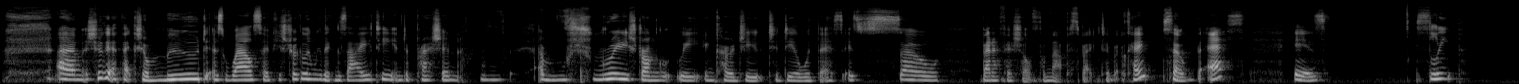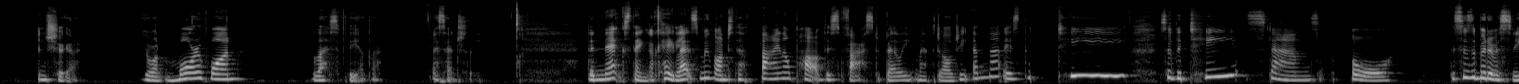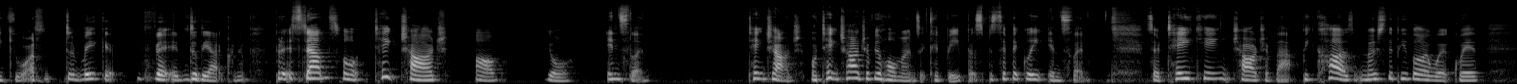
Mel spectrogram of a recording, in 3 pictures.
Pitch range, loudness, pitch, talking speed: 190-255 Hz, -29 LUFS, 220 Hz, 165 wpm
